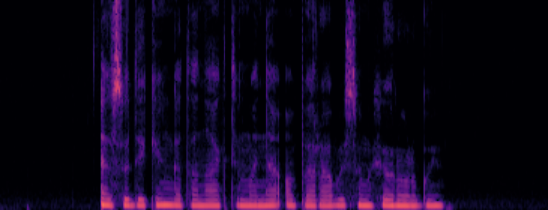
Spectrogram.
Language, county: Lithuanian, Vilnius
